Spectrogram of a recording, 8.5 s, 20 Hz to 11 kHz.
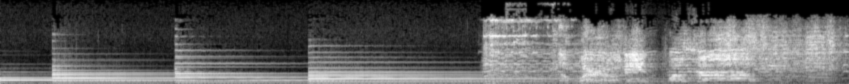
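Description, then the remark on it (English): Carillon bells chime four o'clock as a time signal on WINN radio, Louisville, sounding three slow, resonant strikes that hang and overlap, then bursting into a fuller cascade of chimes ringing together, loud with no voices. “It's 4 o'clock in Windland by the Liberty Bank, Carolyn Bells.”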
